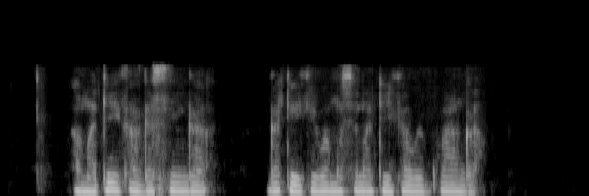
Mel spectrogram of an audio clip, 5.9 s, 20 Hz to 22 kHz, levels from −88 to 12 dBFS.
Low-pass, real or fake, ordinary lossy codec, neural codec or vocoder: 5.4 kHz; fake; AAC, 32 kbps; codec, 24 kHz, 3.1 kbps, DualCodec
